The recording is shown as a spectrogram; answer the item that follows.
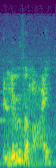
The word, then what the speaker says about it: Eluveitie: I'm instead going to recommend a band called Illuvalai. Illuvalai? Yes. Which is spelled, this is going to be fun, Eluveitie, which does not sound like it's spelled.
